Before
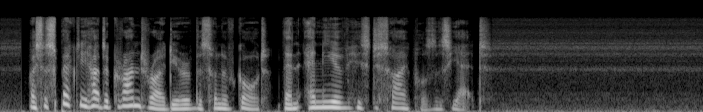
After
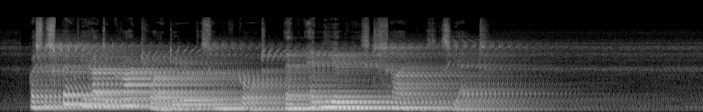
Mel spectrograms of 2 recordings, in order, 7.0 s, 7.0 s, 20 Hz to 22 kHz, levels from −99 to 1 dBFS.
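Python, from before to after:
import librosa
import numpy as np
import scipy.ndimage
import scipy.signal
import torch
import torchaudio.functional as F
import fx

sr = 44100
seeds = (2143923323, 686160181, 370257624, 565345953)

y = scipy.signal.sosfilt(scipy.signal.butter(4, 130.0, 'highpass', fs=sr, output='sos'), x)
y = fx.high_shelf(y, sr, hz=5700.0, db=-11.0)
y = fx.rev_spring(y, sr, rt60_s=2.6, pass_ms=(44,), chirp_ms=50, drr_db=-4.0)
y = F.gain(torch.from_numpy(y), -3.5).numpy()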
